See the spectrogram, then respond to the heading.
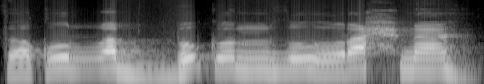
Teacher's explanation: فَقُلْ قاف پر پڑھیں گے اور را کو بھی پر پڑھیں گے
